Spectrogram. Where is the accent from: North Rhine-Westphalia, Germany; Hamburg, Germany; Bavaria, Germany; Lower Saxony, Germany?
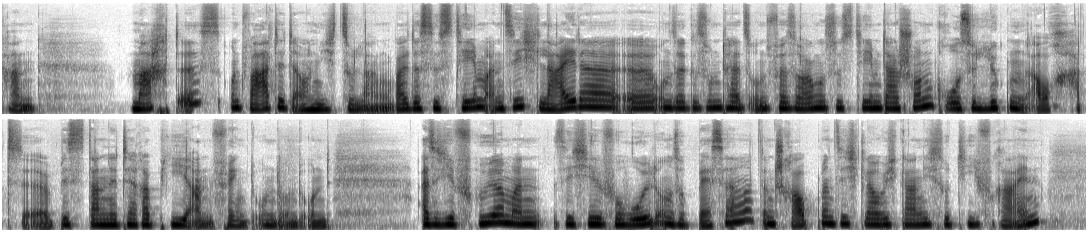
Bavaria, Germany; weil ich kenne das auch noch von da, wo ich herkomme. Da hieß es immer, der war in Lohr.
